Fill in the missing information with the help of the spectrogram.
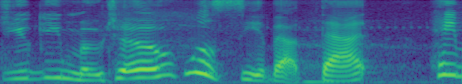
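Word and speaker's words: Yugi Muto: turn wait a minute is that yugi mudo actually his name is pronounced yugi moto we'll see about that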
